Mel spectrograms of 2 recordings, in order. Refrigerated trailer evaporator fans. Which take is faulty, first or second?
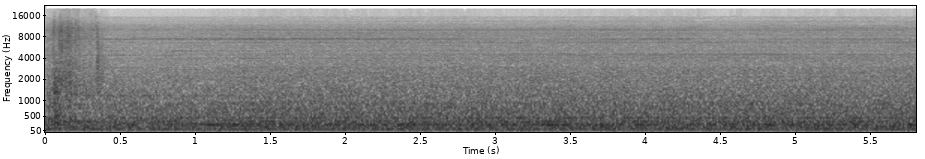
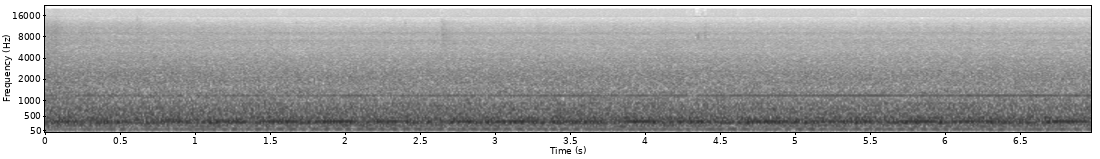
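second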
